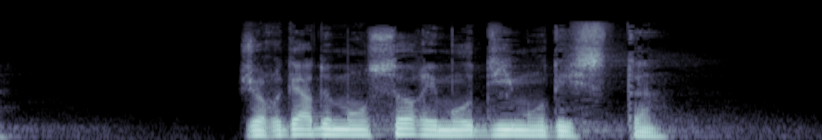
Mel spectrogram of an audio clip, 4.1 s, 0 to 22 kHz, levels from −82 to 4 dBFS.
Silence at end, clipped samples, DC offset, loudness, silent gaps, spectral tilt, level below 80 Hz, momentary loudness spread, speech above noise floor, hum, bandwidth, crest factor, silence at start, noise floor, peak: 0.75 s; under 0.1%; under 0.1%; -17 LUFS; none; -6.5 dB/octave; -42 dBFS; 8 LU; 55 dB; none; 12.5 kHz; 16 dB; 0 s; -71 dBFS; -2 dBFS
